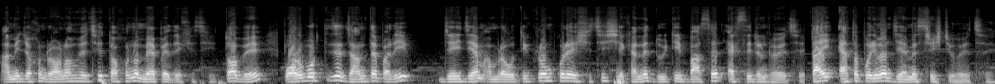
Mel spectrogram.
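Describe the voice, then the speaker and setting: A man's voice: mid-range voice, fast talker, a little mellow, faint music behind. A man narrating a travel vlog in a scripted voice-over, describing and reviewing a bus journey. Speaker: travel vlogger.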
